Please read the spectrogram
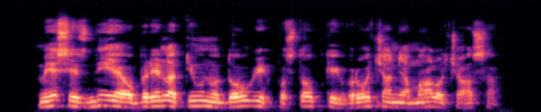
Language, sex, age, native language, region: Slovenian, male, 60+, Slovenian, Drava region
